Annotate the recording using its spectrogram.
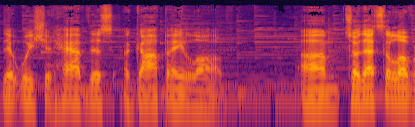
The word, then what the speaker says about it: agape: Might be a little bit of that in what we discuss, but really we're talking about this love called agape love. It's spelled A-G-A-P-E.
